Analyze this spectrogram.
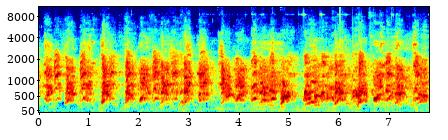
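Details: Aggressive barking from a male Cane Corso during attack training: loud, rough barks repeated roughly every third of a second, steady and unbroken, each with a noisy, grating edge.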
